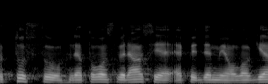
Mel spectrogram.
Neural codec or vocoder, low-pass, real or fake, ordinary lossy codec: codec, 16 kHz, 4.8 kbps, FACodec; 7.2 kHz; fake; Opus, 24 kbps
